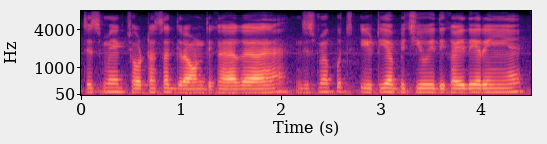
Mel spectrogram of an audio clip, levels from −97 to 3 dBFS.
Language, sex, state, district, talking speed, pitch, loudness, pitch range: Hindi, male, Uttar Pradesh, Shamli, 225 wpm, 135 Hz, -18 LUFS, 130-140 Hz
